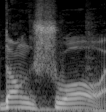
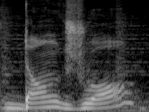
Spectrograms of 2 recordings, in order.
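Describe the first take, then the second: First: The second syllable starts with an SH-like sound. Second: The second syllable starts with a J-like sound. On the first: The speaker calls it wrong. "Or is it Dongshuo? ... No, that is an X" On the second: The speaker calls it right. "Is Z H like a J? So it's Dongzhuo?"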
